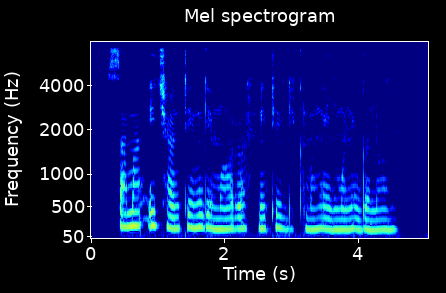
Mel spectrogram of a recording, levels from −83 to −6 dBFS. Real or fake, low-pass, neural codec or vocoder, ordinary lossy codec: fake; 7.2 kHz; vocoder, 44.1 kHz, 128 mel bands, Pupu-Vocoder; MP3, 64 kbps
